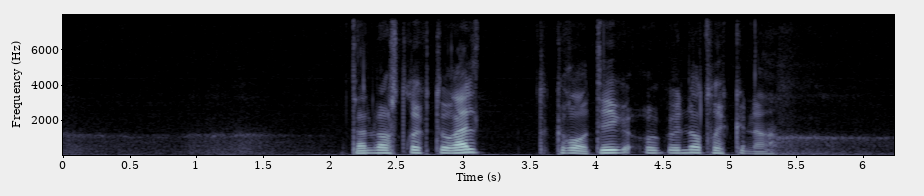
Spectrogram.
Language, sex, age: Norwegian, male, 47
